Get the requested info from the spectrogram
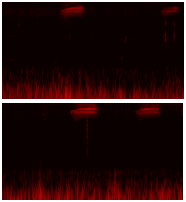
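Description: A small bird chirping: about five short, very high-pitched calls spaced a second or so apart, over a steady low rumble.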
